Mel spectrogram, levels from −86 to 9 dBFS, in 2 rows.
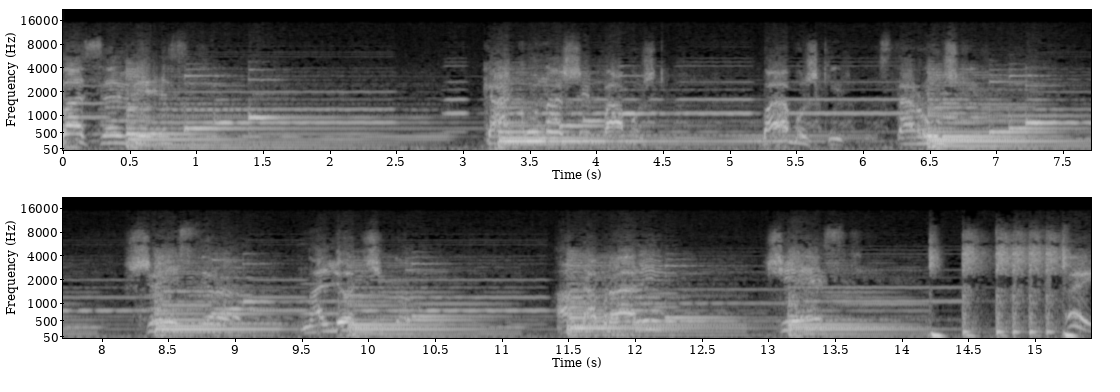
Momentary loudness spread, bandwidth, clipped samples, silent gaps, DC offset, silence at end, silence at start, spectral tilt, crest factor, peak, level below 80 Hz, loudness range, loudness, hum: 13 LU; 14.5 kHz; under 0.1%; none; under 0.1%; 0 s; 0 s; -5 dB/octave; 16 dB; -2 dBFS; -34 dBFS; 2 LU; -17 LUFS; none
